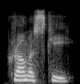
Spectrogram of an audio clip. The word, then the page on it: kromesky: Indian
